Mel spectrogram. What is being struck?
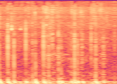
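Foam squishy toy.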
